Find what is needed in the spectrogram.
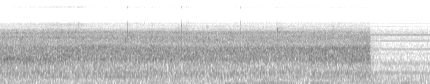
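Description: A steady hiss of background noise that cuts off abruptly near the end, leaving a much quieter background.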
